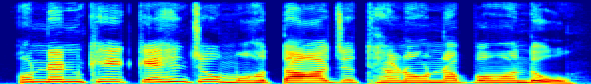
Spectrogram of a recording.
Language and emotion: Sindhi, neutral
